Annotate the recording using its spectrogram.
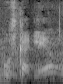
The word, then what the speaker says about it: Buscaglia: Bueno, aquí estamos con Kiko Veneno y Martín Buscaglia, ¿lo pronuncio bien? – Sí, perfecto.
